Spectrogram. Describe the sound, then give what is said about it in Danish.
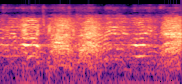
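A large crowd of protesting writers, walking in a circle in front of the Motion Picture Association building, shouts and chants together in a loud, sustained roar, with voices rising in rhythmic surges and no clear individual words standing out. “Jamen, de foregår ved, at forfattere samles hver dag faktisk, flere hundrede, og så går de i sådan en cirkel foran den bygning, hvor Motion Picture Association holder til, og så råber det, we want fair rights.”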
